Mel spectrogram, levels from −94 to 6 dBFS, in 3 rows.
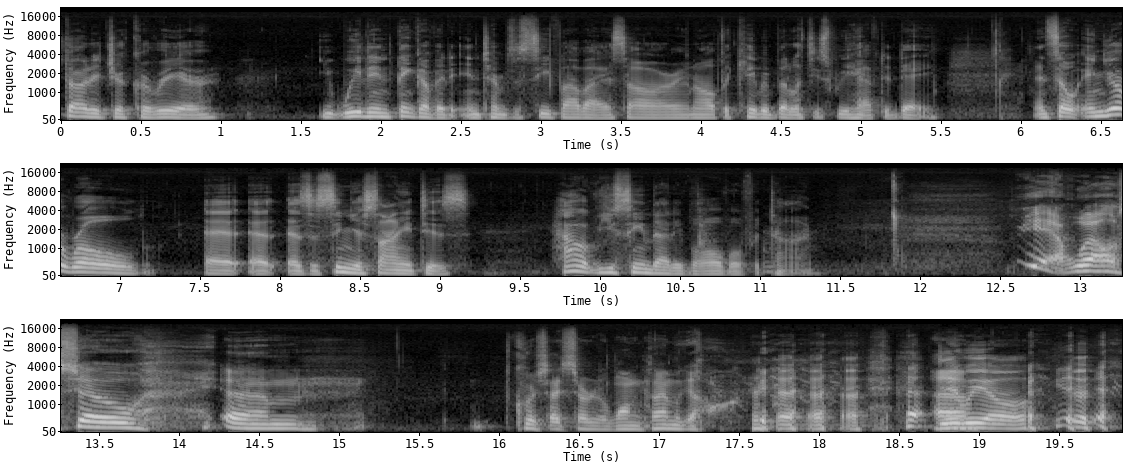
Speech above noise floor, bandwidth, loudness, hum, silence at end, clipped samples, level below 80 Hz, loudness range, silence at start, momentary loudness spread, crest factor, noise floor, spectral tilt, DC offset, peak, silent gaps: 38 dB; 18 kHz; -24 LUFS; none; 0 s; under 0.1%; -64 dBFS; 8 LU; 0.05 s; 16 LU; 22 dB; -61 dBFS; -5 dB/octave; under 0.1%; -2 dBFS; none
